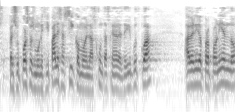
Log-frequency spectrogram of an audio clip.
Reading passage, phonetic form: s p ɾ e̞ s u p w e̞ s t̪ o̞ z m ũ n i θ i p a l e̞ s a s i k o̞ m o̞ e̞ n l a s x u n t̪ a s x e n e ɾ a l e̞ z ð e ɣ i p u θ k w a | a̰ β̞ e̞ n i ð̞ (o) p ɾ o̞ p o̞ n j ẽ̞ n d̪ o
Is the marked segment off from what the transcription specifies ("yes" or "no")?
no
